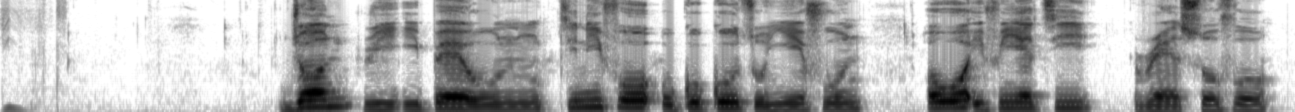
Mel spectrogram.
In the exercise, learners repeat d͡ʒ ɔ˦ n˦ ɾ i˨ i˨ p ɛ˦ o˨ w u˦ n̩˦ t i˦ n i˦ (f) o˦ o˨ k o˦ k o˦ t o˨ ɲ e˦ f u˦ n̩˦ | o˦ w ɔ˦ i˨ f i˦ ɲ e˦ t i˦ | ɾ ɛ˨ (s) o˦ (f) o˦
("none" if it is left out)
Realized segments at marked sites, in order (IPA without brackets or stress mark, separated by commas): f, s, f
